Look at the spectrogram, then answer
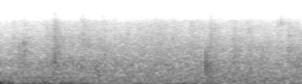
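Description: Steady wind buffets a sailboat out at sea in nasty, worsening weather, a continuous low roar of gusts across the microphone with the rush of water beneath, no talking.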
